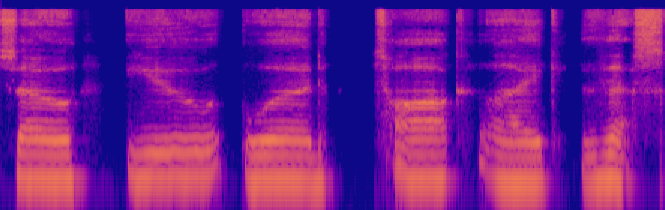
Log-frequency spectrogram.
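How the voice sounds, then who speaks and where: A man does a put-on character voice at a medium pitch. It sounds breathy, with monotone, flat intonation. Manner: relaxed, airflow-based, flutter technique.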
